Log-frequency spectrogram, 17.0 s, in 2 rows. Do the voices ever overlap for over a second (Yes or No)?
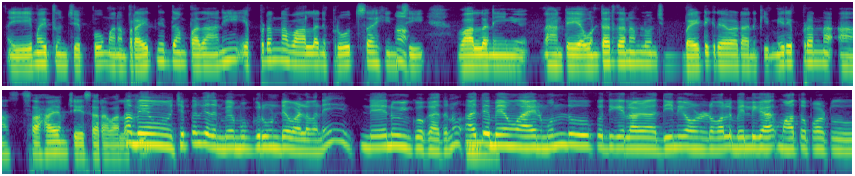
No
